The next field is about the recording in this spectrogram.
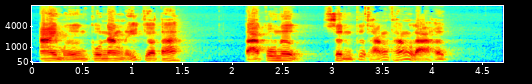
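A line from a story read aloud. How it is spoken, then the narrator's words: Sullen, snapping. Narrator (Vietnamese): Hoa sĩ Kiệt sầm ngay nét mặt rồi gắt lời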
